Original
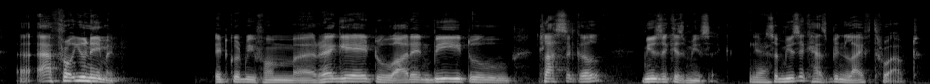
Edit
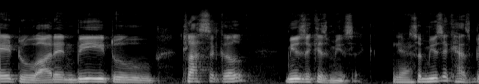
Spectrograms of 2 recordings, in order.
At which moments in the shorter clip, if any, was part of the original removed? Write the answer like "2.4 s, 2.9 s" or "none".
none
